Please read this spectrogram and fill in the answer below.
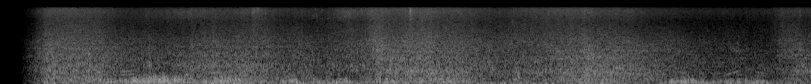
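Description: Small sea waves breaking and washing onto a pebble beach, swelling and easing, with wind buffeting the microphone.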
